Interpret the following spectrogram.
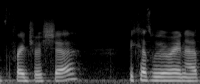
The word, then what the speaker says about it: Fredrisha: I've noticed all your posts, they all say Fredrisha. Did I pronounce that right?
